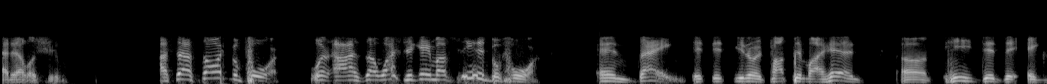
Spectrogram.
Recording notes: Joins the show on the Farm Bureau guest line talking all things NFL live in the BankPlus Studio.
